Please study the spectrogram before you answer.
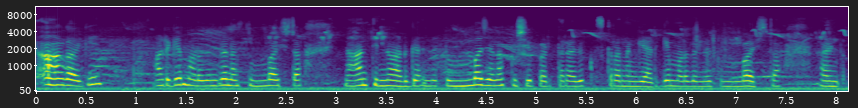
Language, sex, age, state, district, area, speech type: Kannada, female, 18-30, Karnataka, Chikkamagaluru, rural, spontaneous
